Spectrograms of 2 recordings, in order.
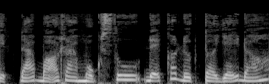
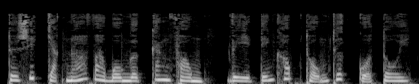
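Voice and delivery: plain reading voice

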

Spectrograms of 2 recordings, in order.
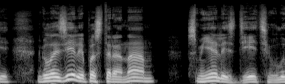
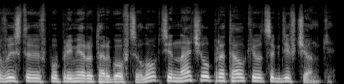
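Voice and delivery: usual speaking voice

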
